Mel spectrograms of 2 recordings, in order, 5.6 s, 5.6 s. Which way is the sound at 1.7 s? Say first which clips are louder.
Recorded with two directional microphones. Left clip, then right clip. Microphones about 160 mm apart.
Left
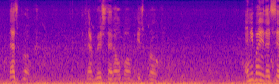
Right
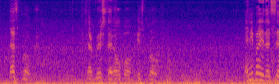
Left 4 dB; 20° right (ahead or behind).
